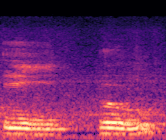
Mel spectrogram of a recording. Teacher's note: We conventionally treat E and oo as long vowels, but we could well argue that they're really diphthongs of the type E, oo. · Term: diphthongal movement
